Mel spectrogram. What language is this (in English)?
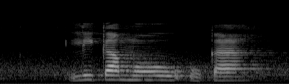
Southern Sotho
